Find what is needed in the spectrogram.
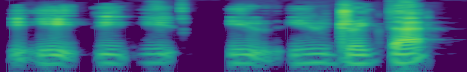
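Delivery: hushed, stammering disbelief; shocked stammer. Retold or imitated. Water boy staring at the dirty water, hushed shocked stammer. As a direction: stutter out the question in quiet shock. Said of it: "the utter shock on Bobby's face".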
